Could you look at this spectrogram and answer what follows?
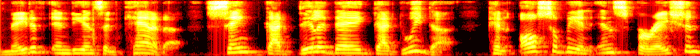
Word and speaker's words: Kateri Tekakwitha: And St. Gadel Gadwida did just that. I'm pronouncing her name in Mohawk, at least trying to get it right. The patron saint of native Indians in Canada, St. Gadil Gaduida can also be an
